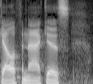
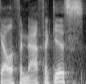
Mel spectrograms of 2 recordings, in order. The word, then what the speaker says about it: Galifianakis: Like if you like Louis, it's like right up your alley because like first off, it's written by Louis C.K., Zach Galifianakis, or as I used to call him, Zach Galifianakis. I used to always put in that extra syllable and now I get tortured when I go back to old episodes and listen to it.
